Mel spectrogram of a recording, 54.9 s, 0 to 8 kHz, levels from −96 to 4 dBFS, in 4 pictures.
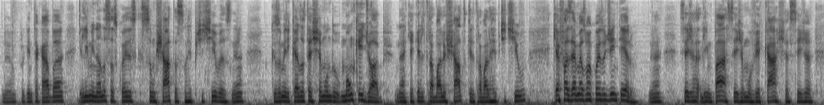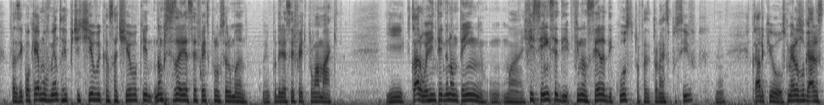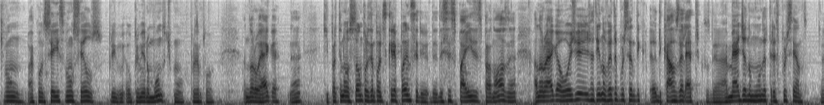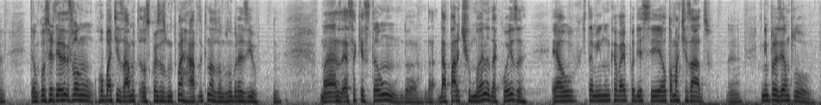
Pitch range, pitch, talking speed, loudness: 115-140 Hz, 125 Hz, 205 wpm, -13 LUFS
